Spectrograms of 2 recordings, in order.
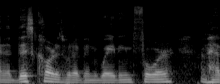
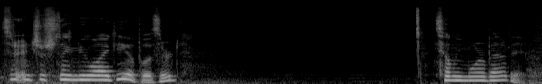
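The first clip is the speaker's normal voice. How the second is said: high-pitched, playful put-on voice; mock-intrigued voice; 10 semitones higher, 4 dB louder than usual. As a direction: coax the absent company in a high mock voice. Acted line addressed to absent Blizzard.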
